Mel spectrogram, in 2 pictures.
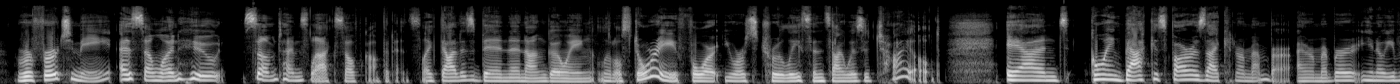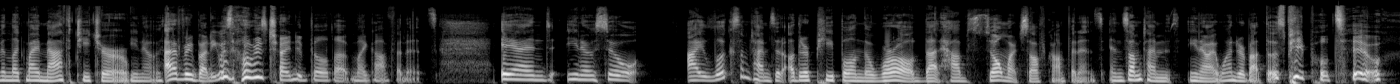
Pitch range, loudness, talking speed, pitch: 160-205 Hz, -15 LUFS, 180 wpm, 180 Hz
